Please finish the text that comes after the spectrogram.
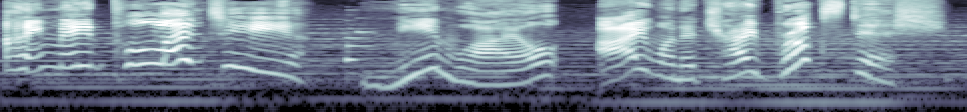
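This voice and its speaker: A woman voicing a cheerful, animated young girl in an English video game. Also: very high voice, takes it slowly, full character voice. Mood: upbeat. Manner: bubbly, animated. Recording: music playing behind the voice.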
